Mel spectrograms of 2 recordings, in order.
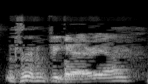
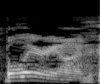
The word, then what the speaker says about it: Balerion: Balerion? – Balerion.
